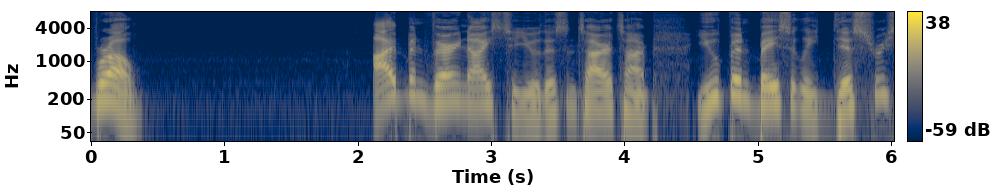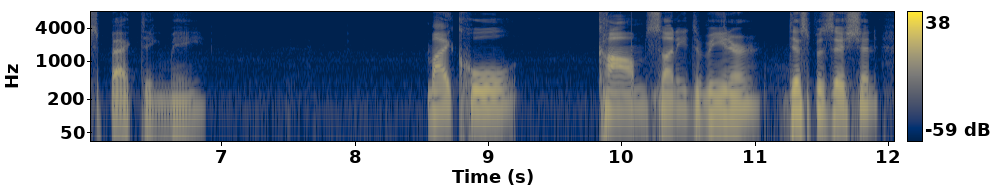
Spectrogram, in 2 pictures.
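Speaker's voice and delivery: stern telling-off, still in control. Retold or imitated. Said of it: "I said it just like this to him".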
